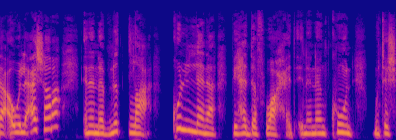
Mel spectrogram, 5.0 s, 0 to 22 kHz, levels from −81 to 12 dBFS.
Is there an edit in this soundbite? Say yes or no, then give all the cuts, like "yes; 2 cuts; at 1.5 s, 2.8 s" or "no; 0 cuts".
no; 0 cuts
